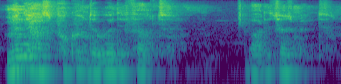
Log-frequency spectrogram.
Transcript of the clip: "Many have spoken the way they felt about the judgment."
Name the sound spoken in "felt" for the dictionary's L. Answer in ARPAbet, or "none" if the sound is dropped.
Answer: L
